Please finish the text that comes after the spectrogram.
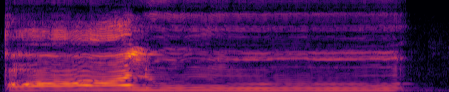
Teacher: بڑی قاف ہے، موٹا کر کے پڑھیں گے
